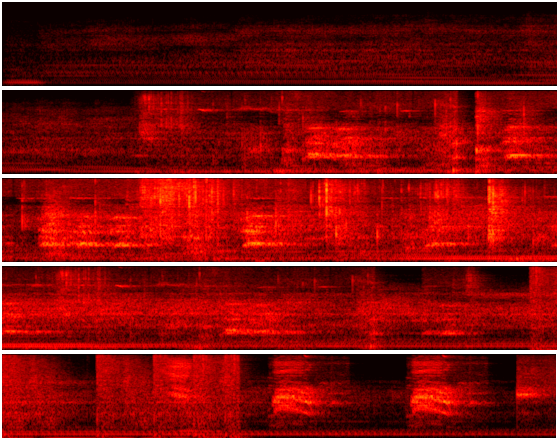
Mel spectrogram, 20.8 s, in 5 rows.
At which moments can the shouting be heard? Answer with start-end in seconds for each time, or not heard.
not heard.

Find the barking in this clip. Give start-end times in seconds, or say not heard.
5.1-16.1.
